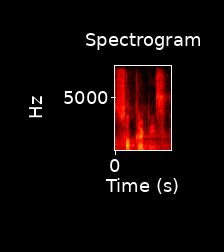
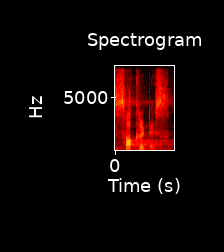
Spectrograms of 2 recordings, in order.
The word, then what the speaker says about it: Socrates: Socrates written by Plato B wrong pronunciation it is not Socrates it is Socrates still remember and for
